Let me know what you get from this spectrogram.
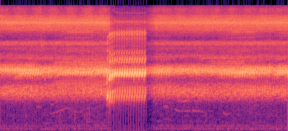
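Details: A male gray treefrog (Hyla versicolor) in East Texas gives a short, loud, pulsed musical trill over a steady high chorus, calling to attract a mate; each trill is one call segment.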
